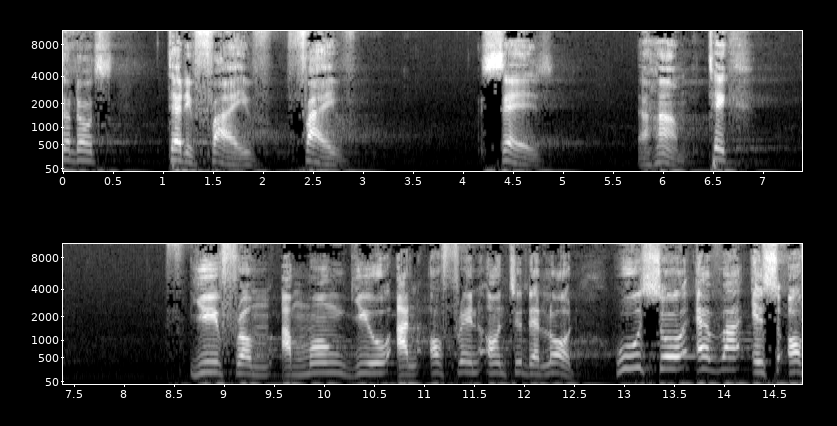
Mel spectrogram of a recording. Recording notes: Preached at the Zeloo Service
